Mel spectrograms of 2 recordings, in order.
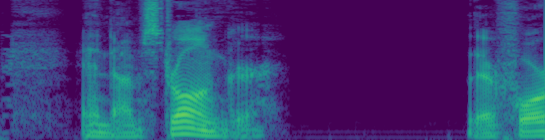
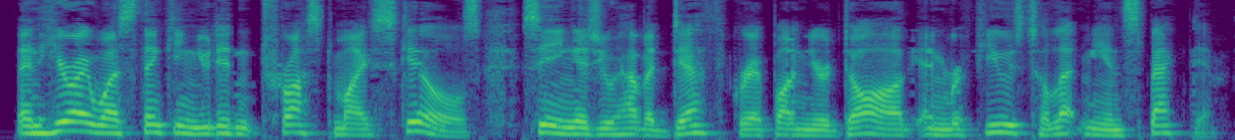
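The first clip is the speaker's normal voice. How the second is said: higher-pitched woman, mildly sarcastic; lightly voiced sarcastic vet; 6 semitones higher, 3 dB louder than usual. Vet answers her client's doubts, sarcastic. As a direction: lightly voice a sceptical female vet.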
